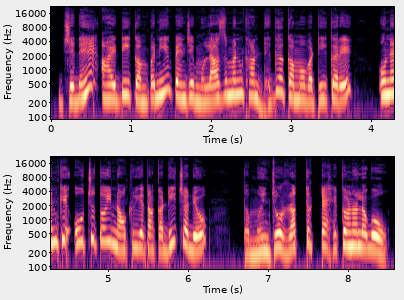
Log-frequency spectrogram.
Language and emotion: Sindhi, angry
